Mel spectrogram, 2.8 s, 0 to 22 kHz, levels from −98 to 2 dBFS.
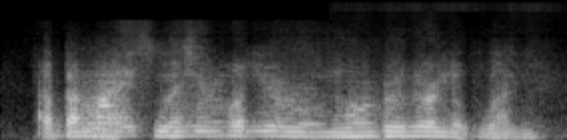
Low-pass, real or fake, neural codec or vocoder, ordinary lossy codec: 19.8 kHz; fake; codec, 44.1 kHz, 0.9 kbps, DAC; Opus, 16 kbps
